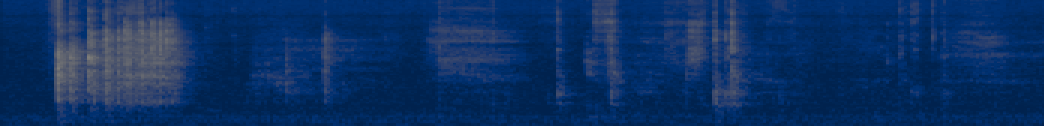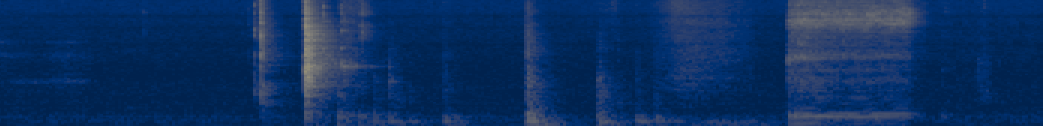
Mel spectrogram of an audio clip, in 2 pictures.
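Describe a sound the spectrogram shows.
Small plastic toy figures click and knock against a wooden surface.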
